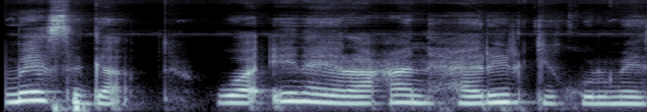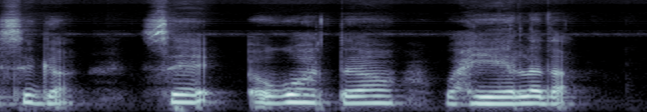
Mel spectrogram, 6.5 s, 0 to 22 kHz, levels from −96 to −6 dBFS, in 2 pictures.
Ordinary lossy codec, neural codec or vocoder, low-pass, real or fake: none; none; none; real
